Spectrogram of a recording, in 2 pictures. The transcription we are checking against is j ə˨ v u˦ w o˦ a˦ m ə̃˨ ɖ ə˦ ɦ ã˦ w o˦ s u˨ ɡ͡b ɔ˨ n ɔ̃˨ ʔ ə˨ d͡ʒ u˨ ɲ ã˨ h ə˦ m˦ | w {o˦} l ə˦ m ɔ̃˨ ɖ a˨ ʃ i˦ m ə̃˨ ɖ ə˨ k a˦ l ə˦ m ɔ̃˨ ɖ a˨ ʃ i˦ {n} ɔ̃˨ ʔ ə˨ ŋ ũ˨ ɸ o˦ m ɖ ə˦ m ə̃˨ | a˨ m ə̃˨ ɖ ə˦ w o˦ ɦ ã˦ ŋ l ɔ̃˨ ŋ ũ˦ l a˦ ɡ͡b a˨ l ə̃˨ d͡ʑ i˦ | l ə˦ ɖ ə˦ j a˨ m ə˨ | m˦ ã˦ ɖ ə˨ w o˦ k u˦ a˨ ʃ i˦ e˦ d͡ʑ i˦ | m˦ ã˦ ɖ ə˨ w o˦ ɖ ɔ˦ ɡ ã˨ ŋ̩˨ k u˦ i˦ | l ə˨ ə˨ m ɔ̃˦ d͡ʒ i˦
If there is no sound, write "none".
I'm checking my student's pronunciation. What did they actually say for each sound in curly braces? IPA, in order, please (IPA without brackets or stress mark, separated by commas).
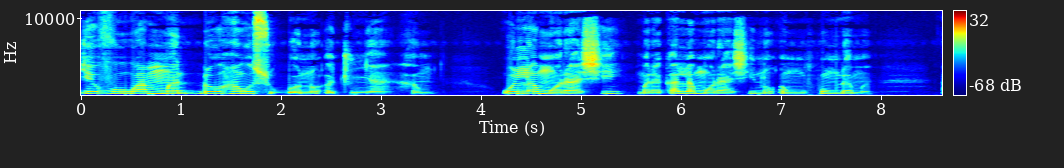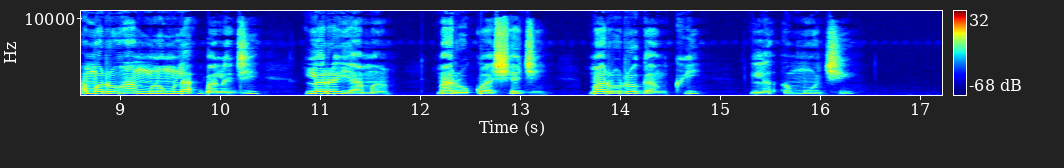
o˦, n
